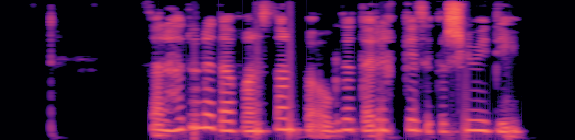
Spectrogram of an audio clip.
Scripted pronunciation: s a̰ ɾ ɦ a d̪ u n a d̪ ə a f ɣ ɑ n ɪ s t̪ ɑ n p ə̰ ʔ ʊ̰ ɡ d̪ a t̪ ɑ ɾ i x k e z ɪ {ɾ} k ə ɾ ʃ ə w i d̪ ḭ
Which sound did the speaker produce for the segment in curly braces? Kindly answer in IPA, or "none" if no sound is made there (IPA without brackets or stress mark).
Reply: none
